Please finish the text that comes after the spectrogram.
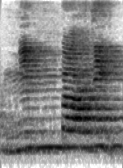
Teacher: نون ساکن کی آواز کے بعد اگر ایک حرف آ جائے اور وہ ہے با، تو نون ساکن کی آواز کے بعد میم چھوٹا لگ جائے گا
